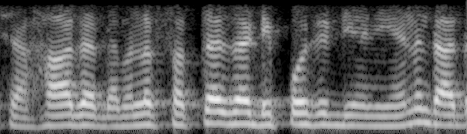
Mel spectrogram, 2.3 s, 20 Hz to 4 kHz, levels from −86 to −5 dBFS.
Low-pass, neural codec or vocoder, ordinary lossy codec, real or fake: 3.6 kHz; none; none; real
